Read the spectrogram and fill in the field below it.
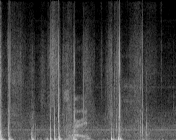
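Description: A young woman speaks briefly, close to a phone microphone.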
